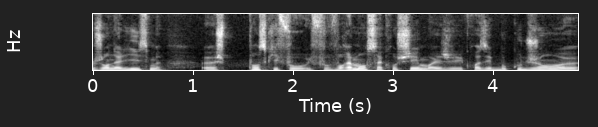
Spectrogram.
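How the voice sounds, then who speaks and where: The voice has a dark, mellow tone and ordinary pitch variation, moving at a moderate pace on a very clean recording with a silent background. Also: man. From western France (Nantes/Anjou area). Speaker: novelist and journalist. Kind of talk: interview. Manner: hesitant, frequent fillers.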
